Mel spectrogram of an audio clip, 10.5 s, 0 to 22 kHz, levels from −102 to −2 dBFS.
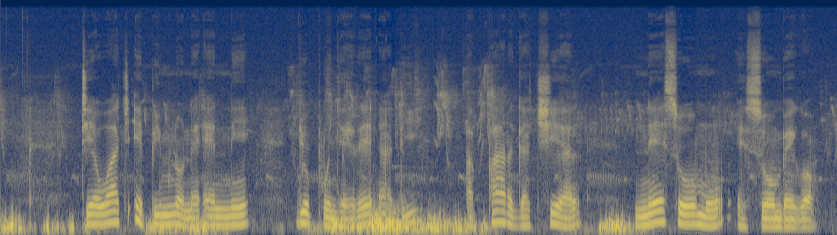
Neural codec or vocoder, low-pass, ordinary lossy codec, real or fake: vocoder, 48 kHz, 128 mel bands, Vocos; 19.8 kHz; none; fake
